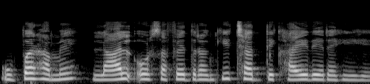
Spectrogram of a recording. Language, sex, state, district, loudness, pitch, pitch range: Hindi, female, Madhya Pradesh, Bhopal, -19 LUFS, 235 Hz, 220-250 Hz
